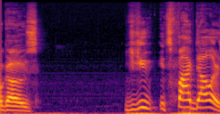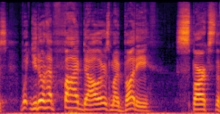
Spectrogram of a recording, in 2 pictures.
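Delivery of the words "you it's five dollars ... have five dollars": put-on drunk demand. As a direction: drag it out like a tipsy bully. Drunk girl demanding money.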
